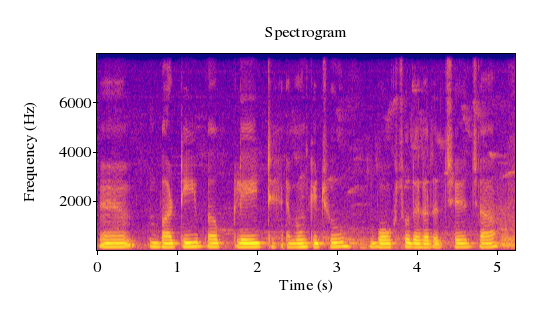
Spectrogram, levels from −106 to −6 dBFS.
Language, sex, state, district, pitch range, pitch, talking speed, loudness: Bengali, male, Tripura, West Tripura, 145-155 Hz, 150 Hz, 125 wpm, -15 LUFS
